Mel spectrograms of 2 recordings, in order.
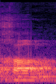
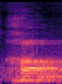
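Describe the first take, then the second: First: The kh sound is thin and light. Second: The same.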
